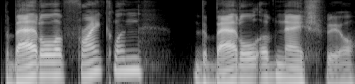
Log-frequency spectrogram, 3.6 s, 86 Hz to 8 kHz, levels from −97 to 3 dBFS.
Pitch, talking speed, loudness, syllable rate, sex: 120 Hz, 120 wpm, -21 LUFS, 4.4 syllables/s, male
